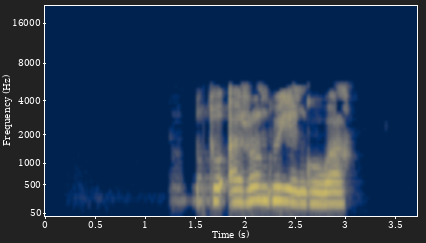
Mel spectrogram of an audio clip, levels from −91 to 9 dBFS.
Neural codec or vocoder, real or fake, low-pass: none; real; 5.4 kHz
